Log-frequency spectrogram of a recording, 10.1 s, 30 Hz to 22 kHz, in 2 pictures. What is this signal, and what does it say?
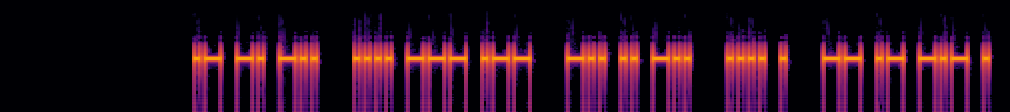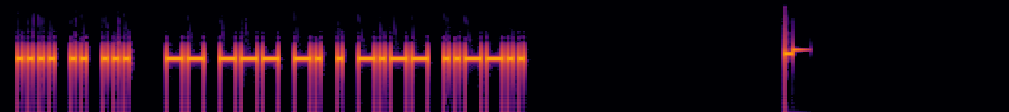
Morse code, heard as a keyed tone, about 44 wpm, 700 Hz. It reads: AND HOW DID HE MAKE HIS MONEY?
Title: Sentences from Top 400 Words 45wpm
